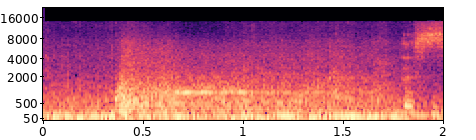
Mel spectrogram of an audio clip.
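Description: A car crash: a car slamming into a parked SUV, a sudden crunching impact about a third of a second in that trails off over about a second and a half. A thin steady tone rings under it.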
